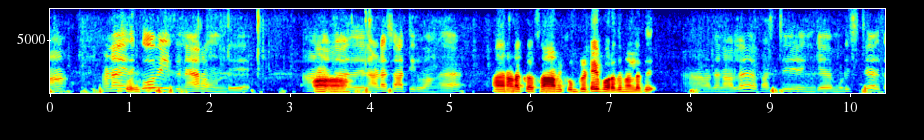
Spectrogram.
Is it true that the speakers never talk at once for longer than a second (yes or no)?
yes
